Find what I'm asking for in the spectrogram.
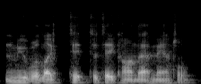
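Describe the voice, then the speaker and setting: Brief: male tabletop player, extremely low pitch, measured and formal in-character delivery. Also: level tone, warm tone.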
